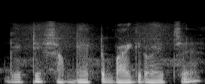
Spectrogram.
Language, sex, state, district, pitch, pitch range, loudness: Bengali, male, West Bengal, Cooch Behar, 110 Hz, 100-120 Hz, -21 LUFS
